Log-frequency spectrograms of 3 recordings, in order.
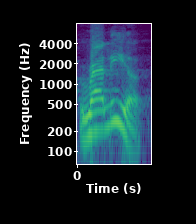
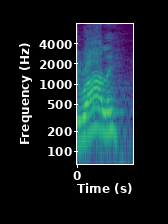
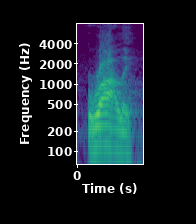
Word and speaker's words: Raleigh: You mean Raleigh? Raleia. Oh, okay. That's how you say it. How you say it again? Raleigh. You for real? Yeah. But it's spelled R A L E I G H.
